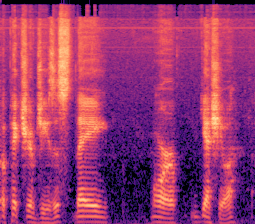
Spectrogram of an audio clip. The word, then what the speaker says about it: Yeshua: picture of Jesus, or Yeshua, technically the J sound or letter didn't come up until centuries later, so Yeshua is actually closer to Joshua for an actual name, but I digress.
